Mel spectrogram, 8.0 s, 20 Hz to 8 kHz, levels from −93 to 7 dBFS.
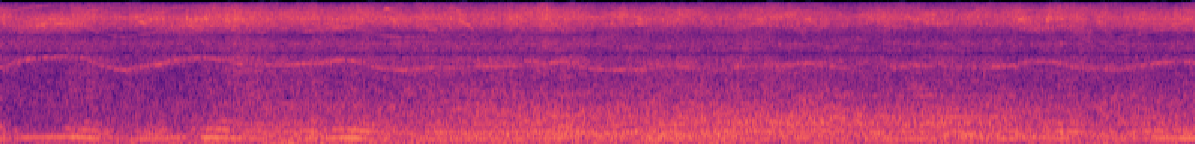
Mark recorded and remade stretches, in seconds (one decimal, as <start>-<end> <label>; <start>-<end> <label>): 0.0-4.0 recorded; 4.0-7.3 remade; 7.3-8.0 recorded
